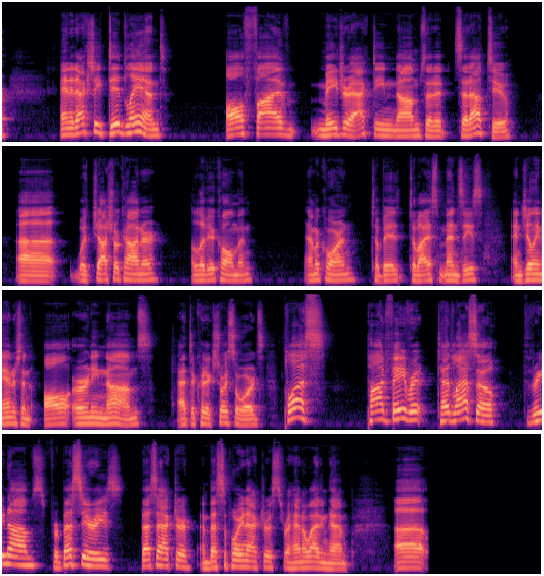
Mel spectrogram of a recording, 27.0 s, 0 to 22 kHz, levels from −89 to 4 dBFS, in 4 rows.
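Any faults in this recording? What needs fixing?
Nothing here needs fixing, and the gentle fade-out at the very end of the speech, from around 25.5 s to 25.6 s, is just a smooth editor's touch.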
